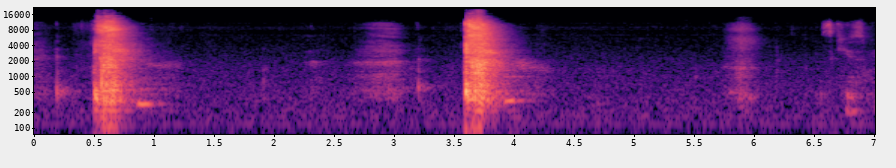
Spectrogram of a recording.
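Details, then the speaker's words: Adult with a cold sneezes twice, sharp explosive bursts seconds apart each after a quick intake, then faint sniffing and breathing; runny nose. "I'm feeling pretty sneezy and sniffly today, so I thought you guys might like to hear it."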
